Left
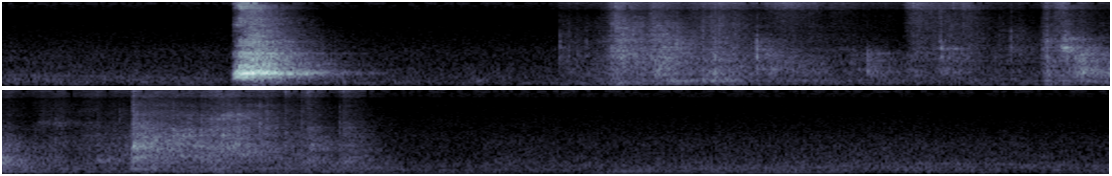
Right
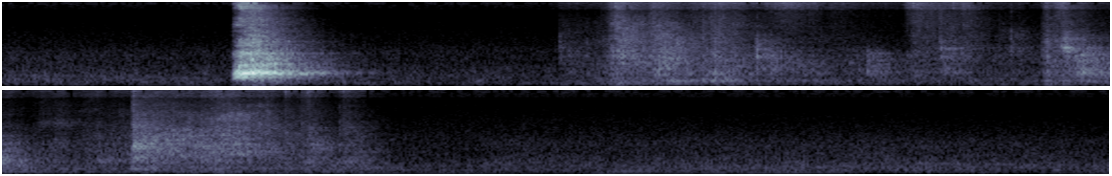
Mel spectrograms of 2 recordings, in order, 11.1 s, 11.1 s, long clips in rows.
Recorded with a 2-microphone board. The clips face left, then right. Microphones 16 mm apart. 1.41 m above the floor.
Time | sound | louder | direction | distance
1.1 | a dog barking | right 1 dB | 10° right (ahead or behind) | 0.8 m
2.8 | tearing paper | left 1 dB | 15° left (ahead or behind) | 0.5 m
